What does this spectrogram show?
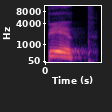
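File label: "пет", Komi, female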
